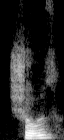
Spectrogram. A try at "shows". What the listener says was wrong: Shows. You said so's. So make sure you get that sh sound with that. Just a small pronunciation accuracy, but of course that would still take away from your pronunciation mark. So just pay attention to words like that.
